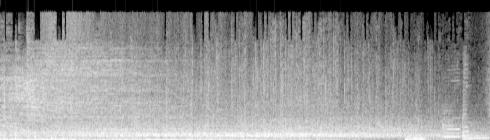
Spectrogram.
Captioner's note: cheers and applause; laughs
